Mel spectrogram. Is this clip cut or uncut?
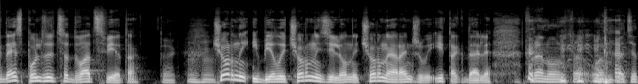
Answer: cut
